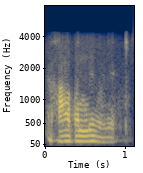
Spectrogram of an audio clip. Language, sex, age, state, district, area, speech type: Sindhi, male, 30-45, Madhya Pradesh, Katni, rural, conversation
